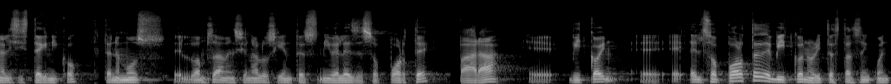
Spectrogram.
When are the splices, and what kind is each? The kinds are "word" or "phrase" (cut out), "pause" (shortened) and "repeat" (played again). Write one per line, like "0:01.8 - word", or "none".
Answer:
0:01.0 - pause
0:04.5 - pause
0:06.9 - word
